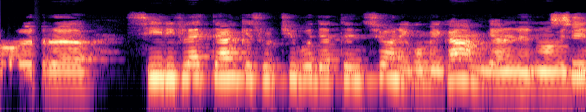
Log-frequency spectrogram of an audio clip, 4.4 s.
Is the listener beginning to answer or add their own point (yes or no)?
yes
